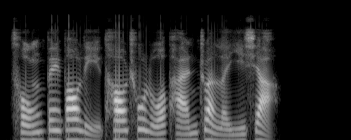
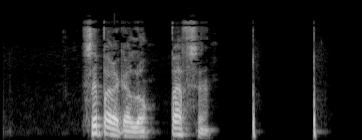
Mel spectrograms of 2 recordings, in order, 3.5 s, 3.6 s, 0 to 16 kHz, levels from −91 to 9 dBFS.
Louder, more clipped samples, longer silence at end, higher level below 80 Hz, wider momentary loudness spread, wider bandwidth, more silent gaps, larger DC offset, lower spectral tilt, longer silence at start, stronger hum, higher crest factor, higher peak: second, -20 LUFS vs -17 LUFS; neither; first, 0.8 s vs 0.45 s; about the same, -58 dBFS vs -60 dBFS; second, 10 LU vs 16 LU; about the same, 8.6 kHz vs 9.4 kHz; neither; first, 0.5% vs under 0.1%; about the same, -4 dB/octave vs -5 dB/octave; second, 0.15 s vs 0.85 s; neither; about the same, 20 dB vs 18 dB; about the same, 0 dBFS vs 0 dBFS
